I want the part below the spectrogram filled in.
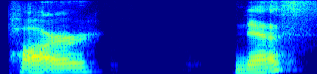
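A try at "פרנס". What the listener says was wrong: Almost perfect, but it's not a P. It's an F sound, not a P sound, because there's no dot. No dot in the pay, in the fe.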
